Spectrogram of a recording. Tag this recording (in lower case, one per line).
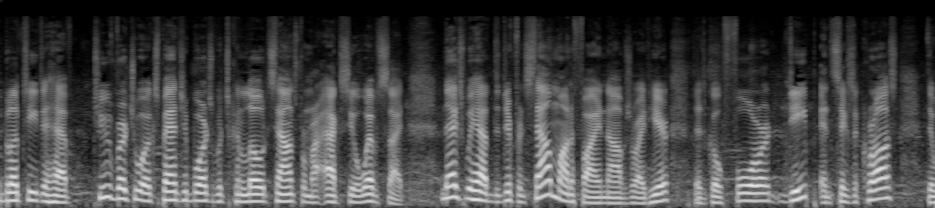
speech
